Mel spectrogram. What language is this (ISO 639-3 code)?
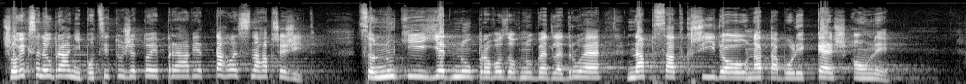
ces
